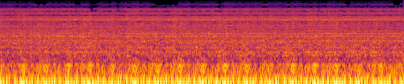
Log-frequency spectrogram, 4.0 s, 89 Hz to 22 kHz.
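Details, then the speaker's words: 1972 Chevy C20 3/4-ton, factory 402 big-block V8, automatic, on a crude gravity-fed external fuel supply: lumpy, slightly uneven idle with loose pulses and wind noise, running while fuel slowly trickles in; rough idle from fuel starvation. "Well, there we go. It's idling away. Just slowly trickling fuel down into it."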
